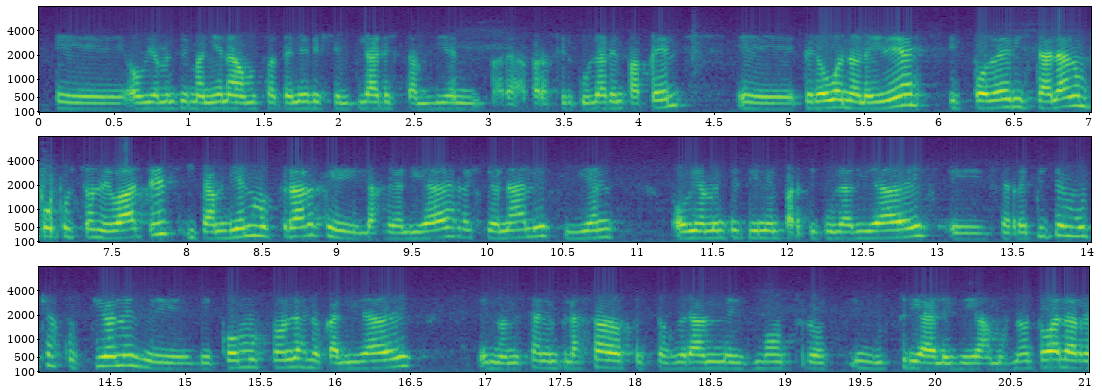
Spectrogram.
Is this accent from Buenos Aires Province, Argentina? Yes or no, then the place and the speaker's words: yes; La Plata, Buenos Aires Province, Argentina; que vamos a estar oficiando de anfitriones, somos de La Plata.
